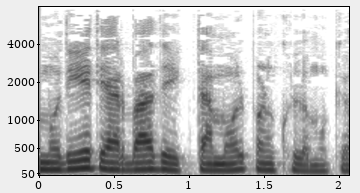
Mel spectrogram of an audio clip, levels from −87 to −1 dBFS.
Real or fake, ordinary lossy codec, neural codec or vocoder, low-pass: real; none; none; none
